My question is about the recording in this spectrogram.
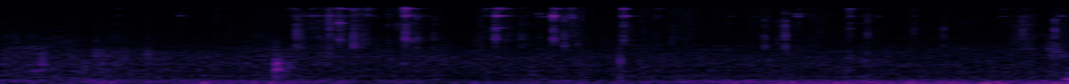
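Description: Faint metallic jingling: a run of small, quick clinks in the middle, over a steady low rumble.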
